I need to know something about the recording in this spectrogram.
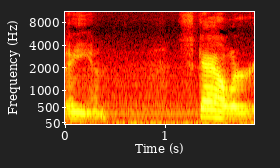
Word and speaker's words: Iain Scoular: stuff wrong but I specifically heard him say Ian scaler it's pronounced it's it's spelled a little different it's i-8-i-n that's his first name but it's pronounced in scalar is spelled s-c-o-u-l-a-r in case you want to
